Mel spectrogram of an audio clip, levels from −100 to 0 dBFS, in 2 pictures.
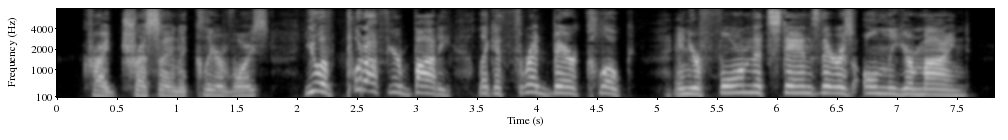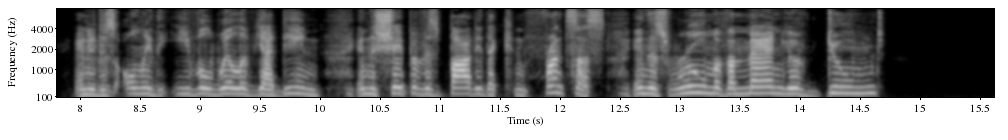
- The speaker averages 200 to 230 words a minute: Yes, fast, 205 wpm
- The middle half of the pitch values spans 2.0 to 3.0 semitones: No, average, 4.0 semitones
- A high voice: Yes, high, 195 Hz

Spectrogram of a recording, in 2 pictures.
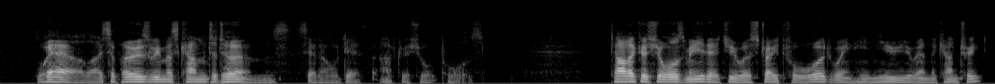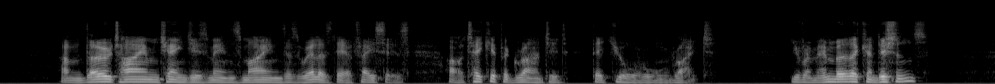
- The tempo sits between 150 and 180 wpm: Yes, average, 165 wpm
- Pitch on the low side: Yes, low, 105 Hz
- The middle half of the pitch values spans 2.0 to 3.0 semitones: No, average, 3.6 semitones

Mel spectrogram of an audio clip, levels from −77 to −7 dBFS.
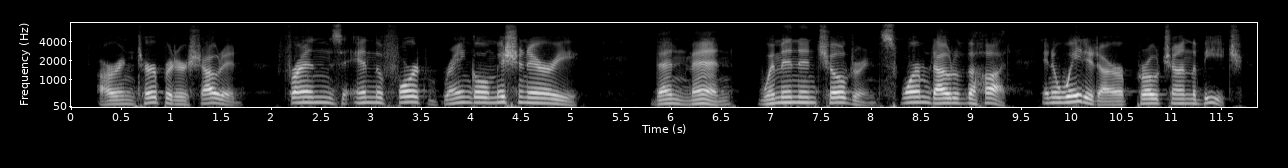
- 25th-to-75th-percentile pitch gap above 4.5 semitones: No, average, 4.2 semitones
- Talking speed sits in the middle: No, slow, 130 wpm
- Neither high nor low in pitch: Yes, medium, 170 Hz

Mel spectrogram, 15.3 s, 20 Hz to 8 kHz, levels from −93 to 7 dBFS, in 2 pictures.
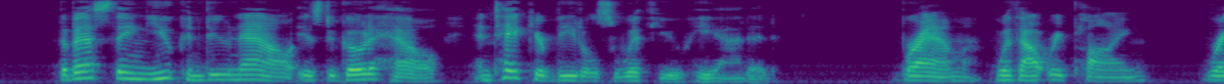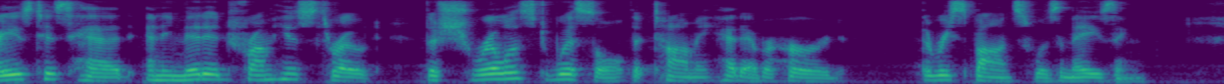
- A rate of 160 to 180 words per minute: Yes, average, 170 wpm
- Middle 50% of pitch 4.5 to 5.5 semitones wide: Yes, average, 5.1 semitones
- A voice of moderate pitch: Yes, medium, 160 Hz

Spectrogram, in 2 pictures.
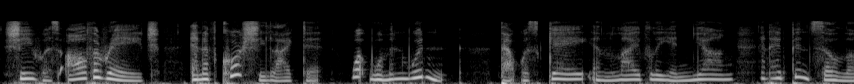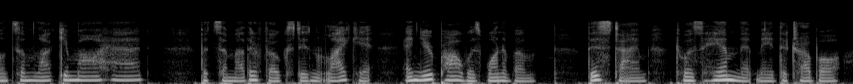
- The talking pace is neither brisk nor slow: Yes, average, 185 wpm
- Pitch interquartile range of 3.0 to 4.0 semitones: No, average, 5.1 semitones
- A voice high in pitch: Yes, high, 195 Hz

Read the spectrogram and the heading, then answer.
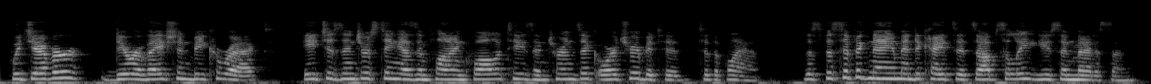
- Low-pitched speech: No, high, 235 Hz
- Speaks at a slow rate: Yes, slow, 130 wpm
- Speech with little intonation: Yes, narrow, 2.3 semitones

